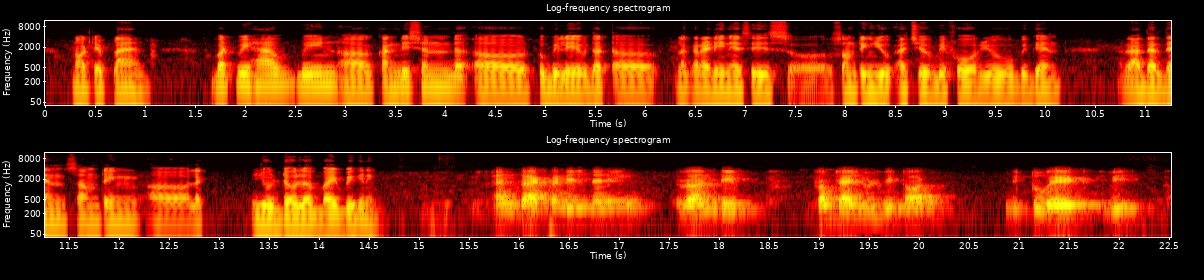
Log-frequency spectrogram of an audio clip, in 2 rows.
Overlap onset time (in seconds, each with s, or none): none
